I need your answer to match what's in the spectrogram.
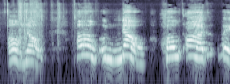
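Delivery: loud, very slow, overwhelmed cry, each "no" stretched. Opening something from Jaleesa, on the verge of a breakdown. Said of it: "I'm going to have another breakdown".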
